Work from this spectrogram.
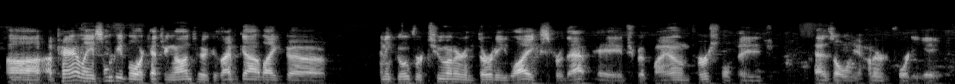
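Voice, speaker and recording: Deep-voiced, low-key man. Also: fairly quick, pushed and bright. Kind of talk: casual web show chat. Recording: muffled lo-fi recording.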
